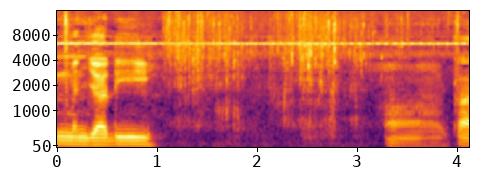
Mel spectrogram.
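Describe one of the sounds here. Liquid splashes as it is poured out of a bucket.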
